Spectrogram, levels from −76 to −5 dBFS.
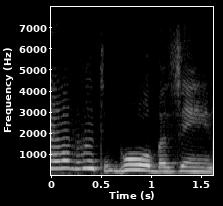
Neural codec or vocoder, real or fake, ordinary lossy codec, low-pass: codec, 16 kHz, 0.5 kbps, X-Codec, HuBERT features, trained on general audio; fake; none; none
